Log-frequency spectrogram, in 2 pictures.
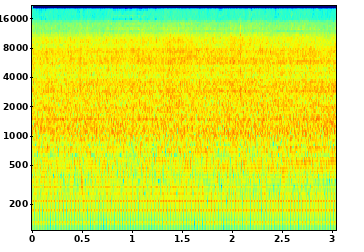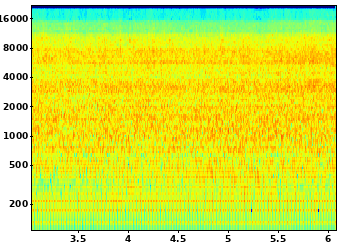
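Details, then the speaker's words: Craftsman snowblower after cleaning, lubricating the chains and readjusting the shift handle screws to fix missing 6th forward and slow reverse speeds, run through all speeds. Steady, even buzz under load without surging or stumbling. Normal running, all speeds work. "okay we got all six forward speeds and all both two of the reverse speed"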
